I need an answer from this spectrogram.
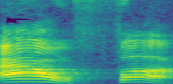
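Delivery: play-acted very high, shrill, full-throated yell of pain. Recounting being bitten hard on the toe, retelling a yell at full volume. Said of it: "I yelled, ow, at the top of my lungs".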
